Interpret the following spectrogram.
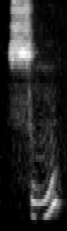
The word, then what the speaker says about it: sont: Ils sont. So we don't pronounce the T at the end.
